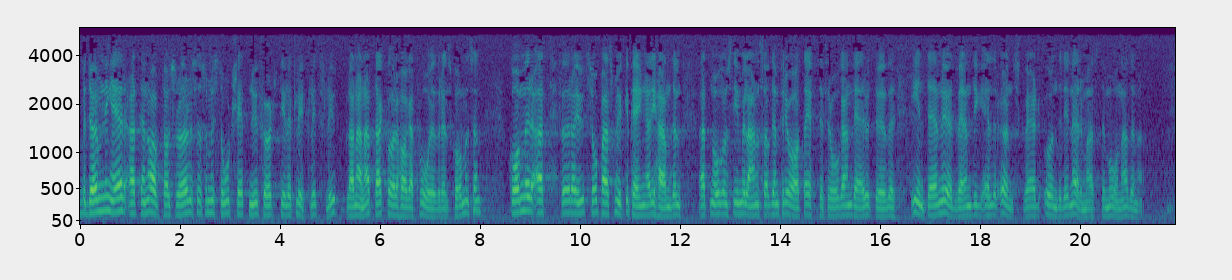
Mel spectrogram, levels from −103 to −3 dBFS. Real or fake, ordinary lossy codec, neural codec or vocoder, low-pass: real; MP3, 24 kbps; none; 5.4 kHz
